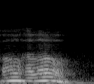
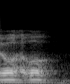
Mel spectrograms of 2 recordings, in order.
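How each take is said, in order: First: It sounds warm and interested. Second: It sounds cold and uninterested.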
